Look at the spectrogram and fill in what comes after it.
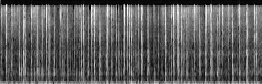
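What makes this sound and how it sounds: Fingertips of both hands tap quickly on a white leather (possibly faux) chair seat cushion that is padded, soft and stuffed. The result is a dense, continuous patter of dull, deep thumps that die away almost instantly, with almost no bright edge.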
